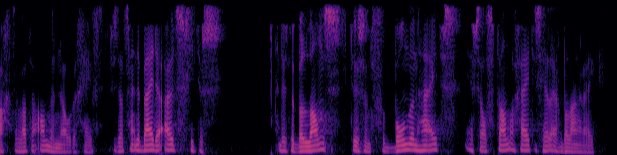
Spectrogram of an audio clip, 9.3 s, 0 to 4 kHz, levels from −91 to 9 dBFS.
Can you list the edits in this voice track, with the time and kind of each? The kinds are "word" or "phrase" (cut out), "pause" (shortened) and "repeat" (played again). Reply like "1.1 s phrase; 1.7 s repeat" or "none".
1.6 s pause; 5.2 s pause; 6.9 s pause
